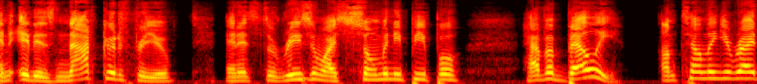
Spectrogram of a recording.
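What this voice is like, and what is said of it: Usual voice. Nothing is said of it.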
